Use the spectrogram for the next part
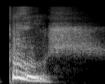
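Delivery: loud explosive "boosh" crash noise; imitated crash. Storyteller mimicking the car hitting a Prius, explosive boom. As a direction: burst out a crash sound effect.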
